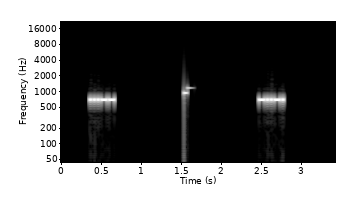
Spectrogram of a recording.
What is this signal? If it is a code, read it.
Morse code, heard as a keyed tone, about 50 wpm, 700 Hz. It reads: 3 /
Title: Single Character (Letter:Number:Punctuation:Prosign) 50wpm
